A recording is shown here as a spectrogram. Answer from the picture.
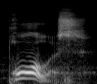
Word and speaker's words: Paulus: should probably mention that in latin tiny is pronounced paulus my hebrew name is saw that's rabbi saul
